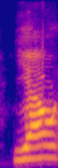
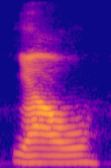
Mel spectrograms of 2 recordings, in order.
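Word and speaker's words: 幺: Yao is the alternative pronunciation for the number 1 because sometimes the word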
